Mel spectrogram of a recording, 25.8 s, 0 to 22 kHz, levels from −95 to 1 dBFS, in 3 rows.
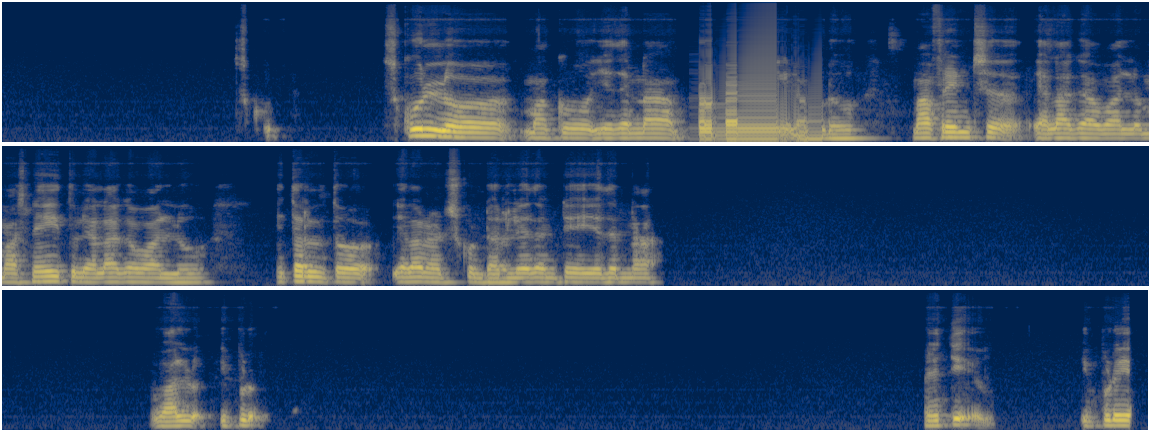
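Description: From 5.16 s to 6.16 s the speech turns into a rigid, metallic buzz at 100 Hz that tracks the original only loosely. This is robotic sound from repeated short buffers, most likely caused by audio arriving too seldom, so the software kept replaying the last 10 ms, which fits the 100 Hz rate, for most of that second, skipping the real audio in between.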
